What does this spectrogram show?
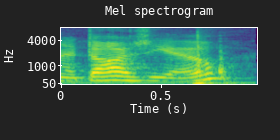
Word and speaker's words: adagio: or AIO okay and here are the different pronunciations and we usually in music say the second one a doio okay so somebody could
